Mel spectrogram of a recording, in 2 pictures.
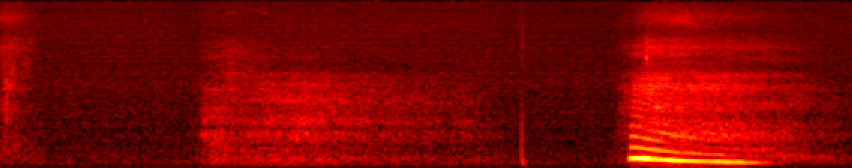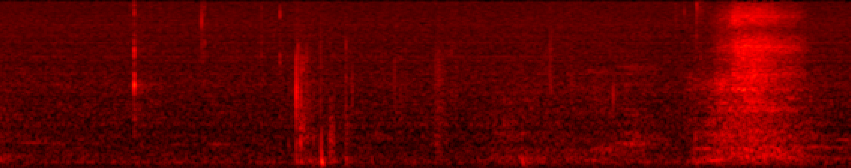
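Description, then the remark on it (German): Slow, deep breathing during a breathing exercise: a long airy inhale, then a loud, voiced sighing exhale, a quiet pause with faint clicks, and another soft breath at the end. No talking. “Wie kommen wir gut in den Körper, in dem wir atmen?”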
